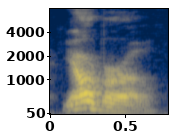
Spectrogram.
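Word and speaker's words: Yarbrough: brought in a different director and Jee yarber yarboro that's how you pronounced his name I'm bath name I'm sorry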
